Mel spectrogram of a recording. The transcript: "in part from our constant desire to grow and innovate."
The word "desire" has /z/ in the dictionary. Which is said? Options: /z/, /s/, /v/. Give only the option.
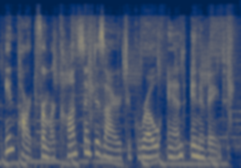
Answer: /z/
